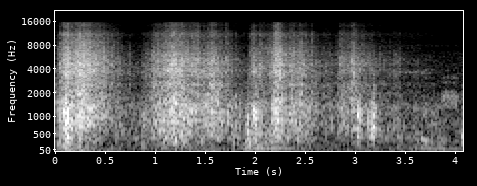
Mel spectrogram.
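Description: Boots crunch on loose stones and leaves.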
